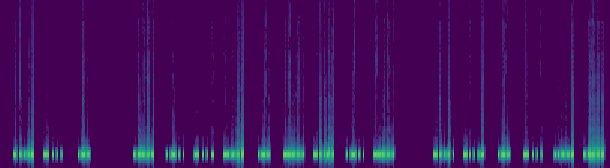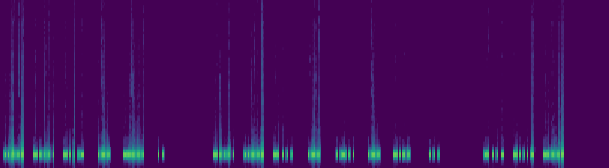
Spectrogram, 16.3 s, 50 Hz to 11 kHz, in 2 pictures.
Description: Hellschreiber (Feld-Hell, 122.5 baud), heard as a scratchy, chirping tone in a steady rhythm, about 1000 Hz. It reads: ALI STUDIERTE PHILOSOPHIE, POLITIK- UND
